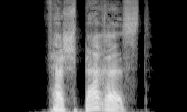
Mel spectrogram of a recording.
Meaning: second-person singular subjunctive I of versperren
- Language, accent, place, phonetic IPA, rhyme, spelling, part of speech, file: German, Germany, Berlin, [fɛɐ̯ˈʃpɛʁəst], -ɛʁəst, versperrest, verb, De-versperrest.ogg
